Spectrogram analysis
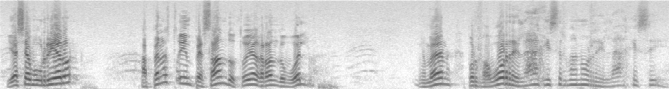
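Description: A man's voice: sits high, lively intonation, a little fast. A man preaching a sermon as pastor, calling for amens and teasing the congregation in a playful way. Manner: preaching with call-and-response amens. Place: church.

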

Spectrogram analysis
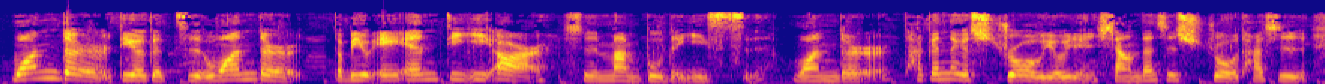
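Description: A woman's voice: medium pitch, normal speed, few pauses, faint music behind. A woman from Taiwan with a Taiwanese Mandarin accent, hosting a podcast English lesson in a chatty, explaining way and spelling words out letter by letter. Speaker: English teacher and podcast host.

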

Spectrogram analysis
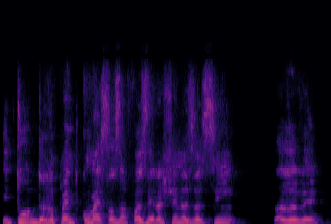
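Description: A man's voice: high voice, fairly even intonation, fairly quick. A young man, talking earnestly as a podcast guest, stumbling over repeated words and tags. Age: young adult. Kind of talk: casual chat.

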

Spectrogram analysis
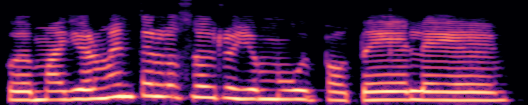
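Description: A young woman co-hosting a podcast, talking quickly and expressively. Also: a little high, clear, resonant tone, no echo, lo-fi sound. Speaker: podcast co-host. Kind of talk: casual chat.

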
